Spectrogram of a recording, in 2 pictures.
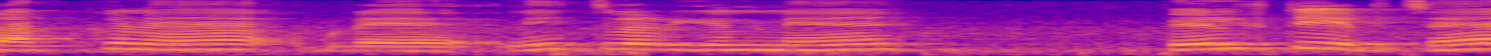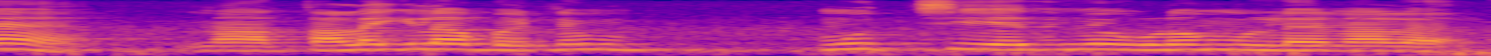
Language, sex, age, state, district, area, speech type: Tamil, male, 18-30, Tamil Nadu, Tiruchirappalli, rural, spontaneous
